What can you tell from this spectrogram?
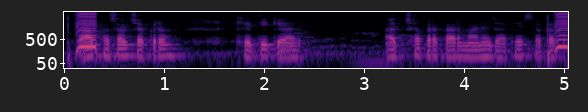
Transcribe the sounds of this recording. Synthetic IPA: aːpʰəsəlt͡ʃəkɾə | kʰeːt̪ikḛ | ətːʃʰapɾəkaːɾmaːned͡ʒaːt̪ʰesə̰kət̪

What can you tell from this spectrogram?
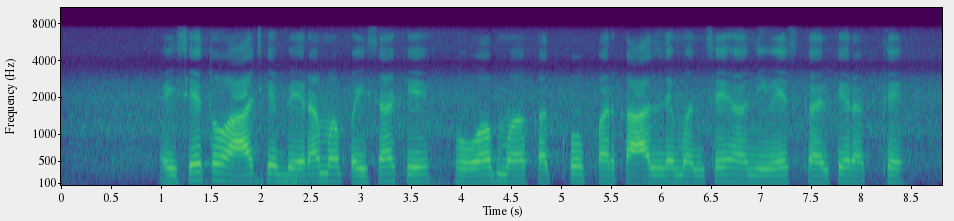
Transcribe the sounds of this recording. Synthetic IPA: əɪset̪oaːd͡ʒkebeːɾamãpəɪsake | ɦoəbmãkət̪kʰopəɾkaːlːemənseɦãnɪʋeːskəɾkeɾək̚ʰt̪ʰeː

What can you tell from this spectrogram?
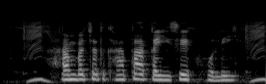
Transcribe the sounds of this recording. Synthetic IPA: həmbət͡ʃət̪kʰaːt̪akəiːsekʰoːliː

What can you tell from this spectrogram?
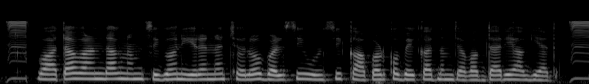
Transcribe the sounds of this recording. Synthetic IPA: ʋaːt̪aːʋəɾəɳd̪aːɡnɐmsɪɡoːniːɾɐnːɐt͡ʃʰɐlobɐlsiʊlsikaːpəɽkobeːkaːt̪nɐmd͡ʒɐʋaːb̚d̪aːɾiaːɡjaːd̪

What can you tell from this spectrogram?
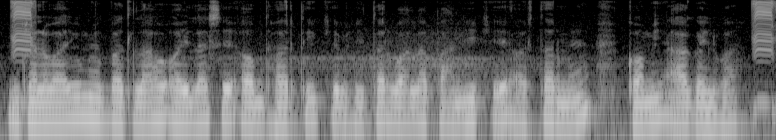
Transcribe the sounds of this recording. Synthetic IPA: d͡ʒəlwaːjũmebəd̪laːoəɪlaseʔəbd̪ʱəɾt̪ikebʱit̪əɾwaːlapaːnikʰeəst̪ʰəɾme | kəmia̰ɡəɪlba

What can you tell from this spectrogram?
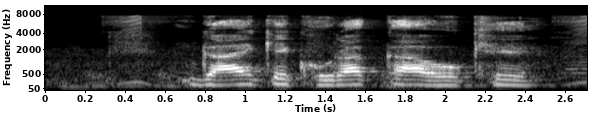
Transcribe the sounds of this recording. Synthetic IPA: ɡaːjkekʰuːɾakːaɦokʰeː

